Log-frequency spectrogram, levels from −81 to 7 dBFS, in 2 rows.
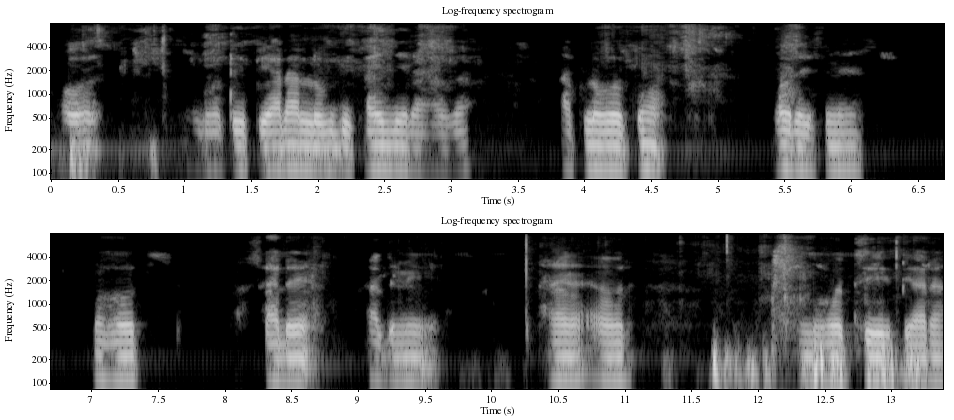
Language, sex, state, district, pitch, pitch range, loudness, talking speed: Hindi, male, Chhattisgarh, Raigarh, 110 Hz, 110-115 Hz, -18 LUFS, 95 wpm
